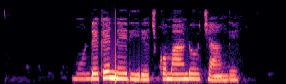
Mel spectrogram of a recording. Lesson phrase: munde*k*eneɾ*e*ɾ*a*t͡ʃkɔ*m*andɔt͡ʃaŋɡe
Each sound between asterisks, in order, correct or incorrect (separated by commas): correct, incorrect, incorrect, correct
